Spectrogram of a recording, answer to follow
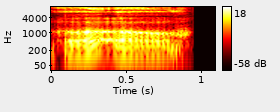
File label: Enemy spotted, English, Male; gangsters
